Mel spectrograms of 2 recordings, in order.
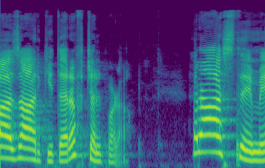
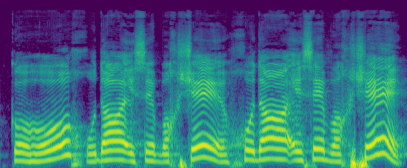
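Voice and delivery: solemn prayer; 3 dB louder, slower than usual. Acted. Mourner teaches a prayer.

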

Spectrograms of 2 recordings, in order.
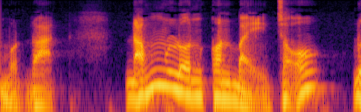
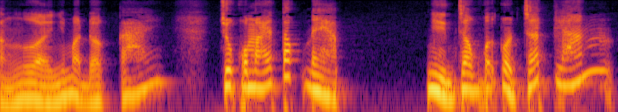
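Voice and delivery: high, teasing woman's voice; sassy stall woman; 7 semitones higher than usual. Acted. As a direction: scold him playfully, squeamish. Stall owner flirts back. (bà chủ quán đanh đá, giọng cao trêu chọc)

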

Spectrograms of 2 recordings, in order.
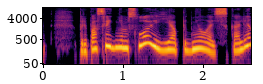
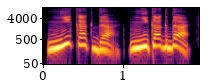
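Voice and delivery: louder, hammering never twice; furious loud refusal; 3 semitones higher, 6 dB louder, slower than usual. A narrator's reading. Wife refusing husband money, loud hammered never. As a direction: slam the door on him with each word. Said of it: "Она была страшна".

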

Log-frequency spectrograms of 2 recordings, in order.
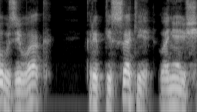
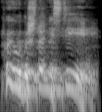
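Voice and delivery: chortling; 12 semitones higher than usual. A narrator's reading. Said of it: "хохотнул Мирарзал".

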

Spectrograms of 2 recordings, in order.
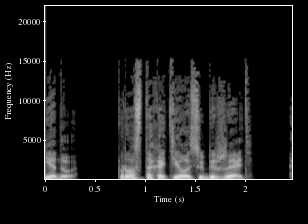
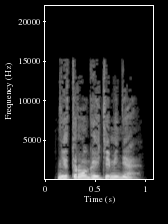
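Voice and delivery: put-on frightened girl; 10 semitones higher, 4 dB louder than usual. Scared girl fights off thugs.

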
